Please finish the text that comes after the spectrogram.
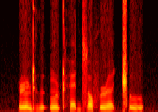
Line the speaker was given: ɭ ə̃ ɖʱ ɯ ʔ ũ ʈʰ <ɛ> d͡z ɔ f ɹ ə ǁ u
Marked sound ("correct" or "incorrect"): correct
